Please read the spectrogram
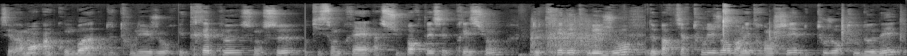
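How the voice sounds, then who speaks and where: A man at a medium pitch talks at a fairly slow pace with fairly even intonation. Audible room echo and noticeable background noise surround him. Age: 20s. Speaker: trading educator. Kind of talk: casual talk to camera.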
